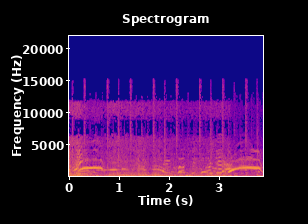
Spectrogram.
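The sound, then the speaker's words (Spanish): Strong wind gusts in Córdoba, Spain, roar and buffet steadily throughout, with rising and falling whistling tones cutting through the rumble; faint, indistinct voices can be heard beneath the noise. “Fijaos, un viento que hoy soplaba así en Córdoba.”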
